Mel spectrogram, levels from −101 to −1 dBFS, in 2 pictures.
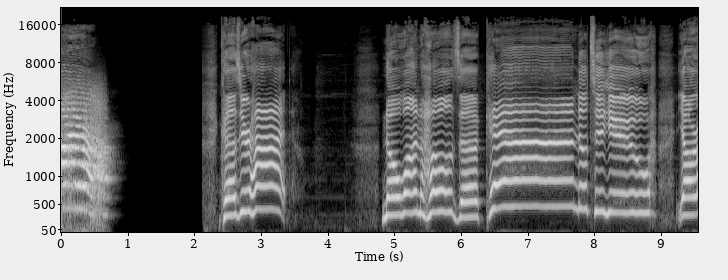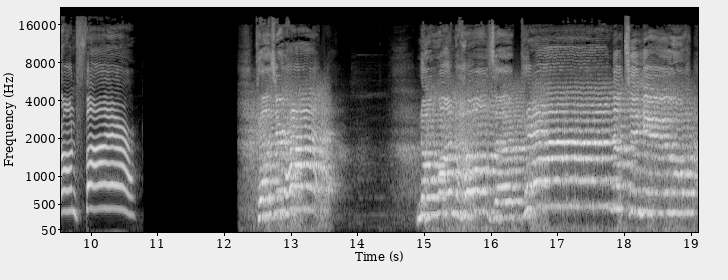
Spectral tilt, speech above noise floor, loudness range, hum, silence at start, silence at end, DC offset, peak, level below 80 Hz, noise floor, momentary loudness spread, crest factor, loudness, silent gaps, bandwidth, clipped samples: -1.5 dB/octave; 53 dB; 8 LU; none; 0 s; 0 s; under 0.1%; 0 dBFS; -54 dBFS; -70 dBFS; 10 LU; 18 dB; -16 LUFS; 1.03-2.11 s, 10.78-12.19 s; 19 kHz; under 0.1%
